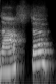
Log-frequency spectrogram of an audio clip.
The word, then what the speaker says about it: Nosta: So we have John Nosta, CEO at Nostalab. Did I pronounce it correctly?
